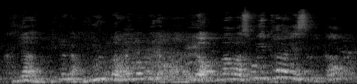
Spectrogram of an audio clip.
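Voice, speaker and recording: A man's voice: extremely high pitch, sing-song, quick pace. A man, a pastor, teaching a parenting workshop at church, quizzing the audience and acting out parent-child dialogues. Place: church welfare hall classroom. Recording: distant mic in a reverberant hall with faint noise.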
